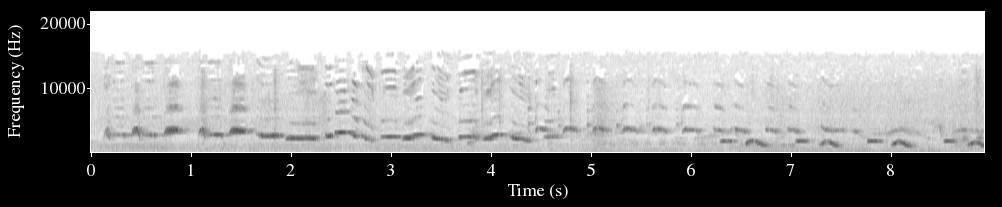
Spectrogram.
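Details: Chinese hwamei, a large kept songbird said to sing well, gives varied whistled song of quick loops and trills, later switching to repeated clear downward-slurred whistles about once per second, with steady low hum behind.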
